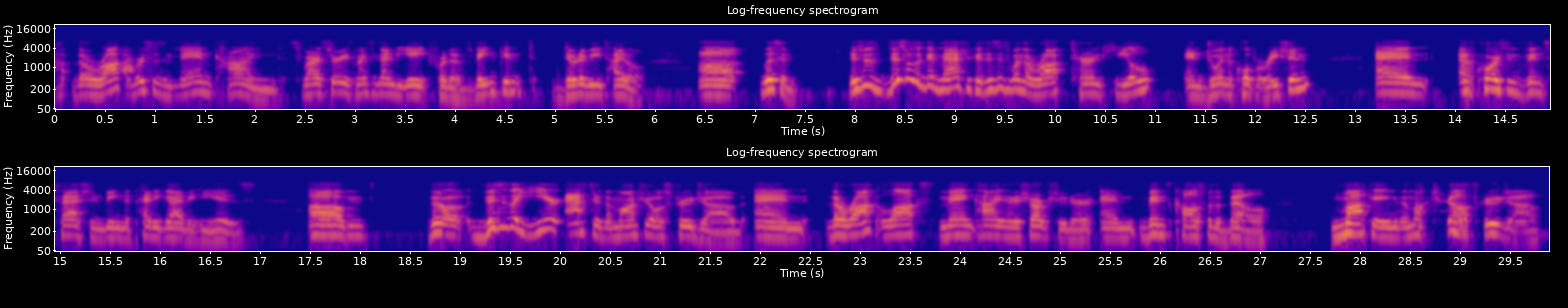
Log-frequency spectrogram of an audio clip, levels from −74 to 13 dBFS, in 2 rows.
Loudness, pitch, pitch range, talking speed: -22 LUFS, 155 Hz, 135-180 Hz, 150 wpm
